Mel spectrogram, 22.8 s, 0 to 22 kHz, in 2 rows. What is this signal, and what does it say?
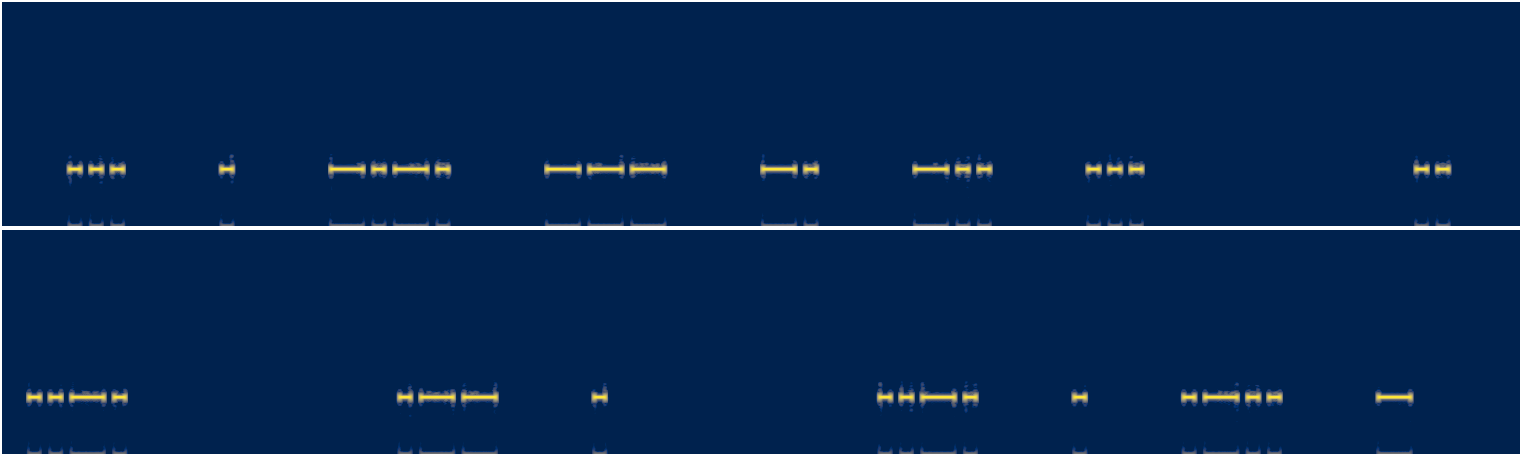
Morse code, heard as a keyed tone, about 15 wpm, spaced as for 8 wpm, 1000 Hz. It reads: SECONDS IF WE FELT
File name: qotdfiles / 8wpm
